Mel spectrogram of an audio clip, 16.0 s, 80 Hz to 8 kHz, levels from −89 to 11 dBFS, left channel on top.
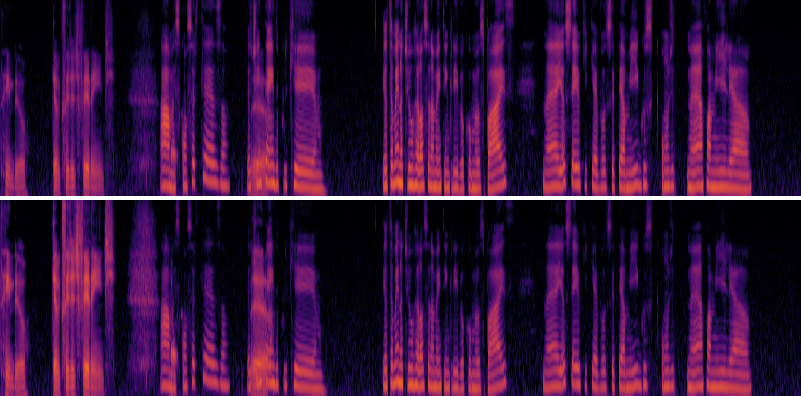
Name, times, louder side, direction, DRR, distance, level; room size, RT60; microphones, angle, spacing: voice 1, 0.0-0.5 1.1-2.3 2.6-3.1 3.4-3.5 5.0-5.5, right 7 dB, 90° right, 0.6 m, -33 dB
voice 2, 3.2-4.6 4.9-6.5 7.7-10.1 10.9-15.0, left 3 dB, 40° left, 0.9 m, -34 dB
head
